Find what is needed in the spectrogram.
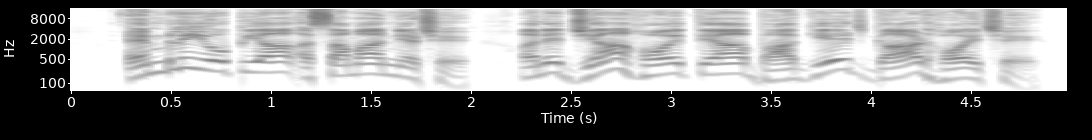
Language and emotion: Gujarati, neutral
